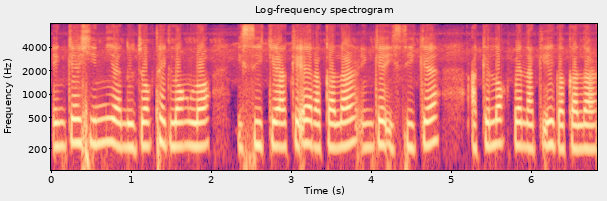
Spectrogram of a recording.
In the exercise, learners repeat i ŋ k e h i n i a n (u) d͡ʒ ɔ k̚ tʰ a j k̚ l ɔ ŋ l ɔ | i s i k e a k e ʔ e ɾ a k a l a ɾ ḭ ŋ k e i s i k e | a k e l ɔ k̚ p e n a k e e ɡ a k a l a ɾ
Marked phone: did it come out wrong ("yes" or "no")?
no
